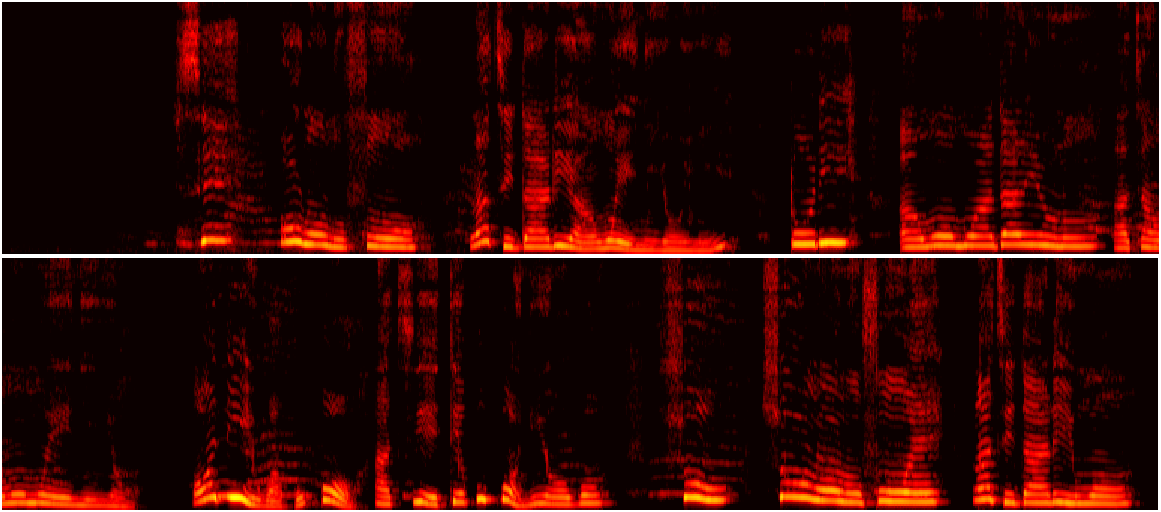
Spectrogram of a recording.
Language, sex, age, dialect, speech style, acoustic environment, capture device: Yoruba, female, 25-34, Nigeria - Lagos Yoruba, relaxed, silence, mobile / Linux / Chrome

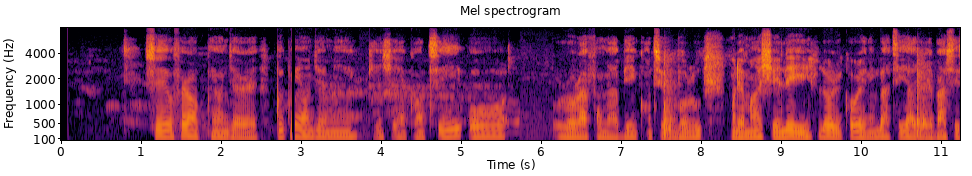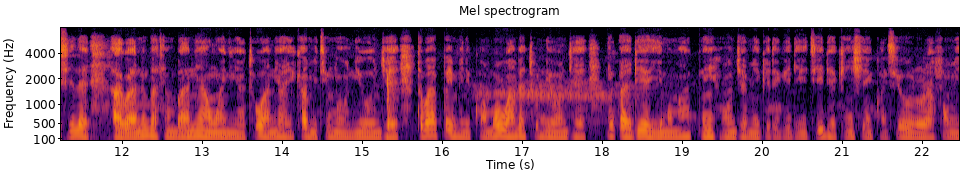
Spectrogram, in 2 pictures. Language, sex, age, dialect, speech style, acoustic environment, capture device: Yoruba, male, 25-34, Nigeria - Nigerian Standard, focused, nature, mobile / Linux / Chrome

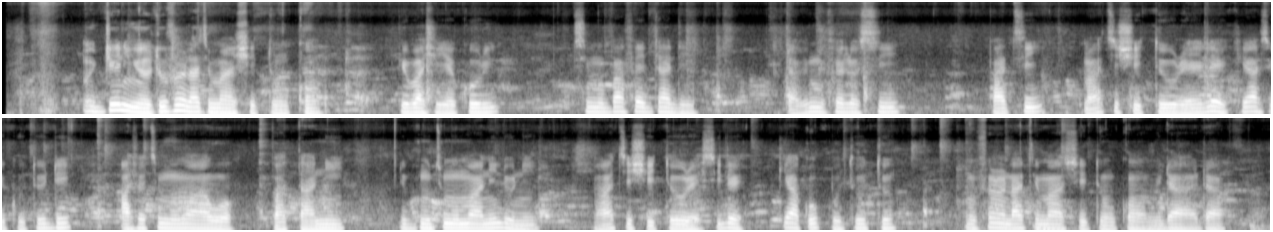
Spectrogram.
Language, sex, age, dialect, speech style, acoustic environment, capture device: Yoruba, male, 25-34, Nigeria - Lagos Yoruba, happy, nature; people talking, mobile / Linux / Chrome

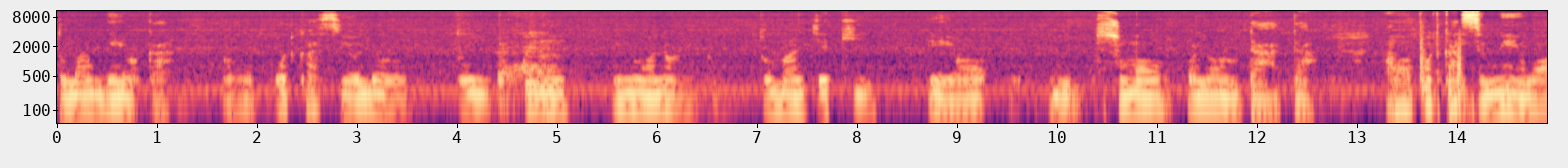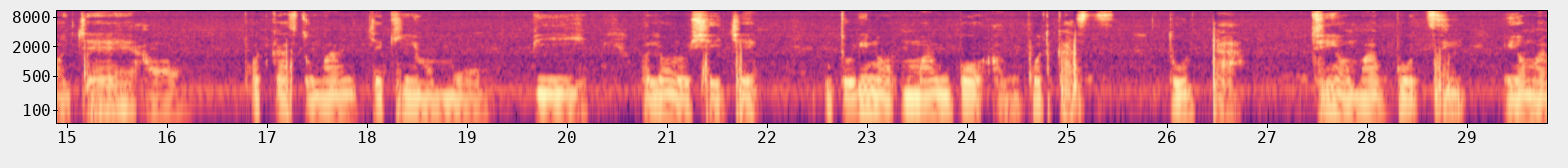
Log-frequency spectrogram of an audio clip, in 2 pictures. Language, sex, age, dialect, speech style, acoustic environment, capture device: Yoruba, male, 25-34, Nigeria - Nigerian Standard, relaxed, appliances, mobile / Linux / Chrome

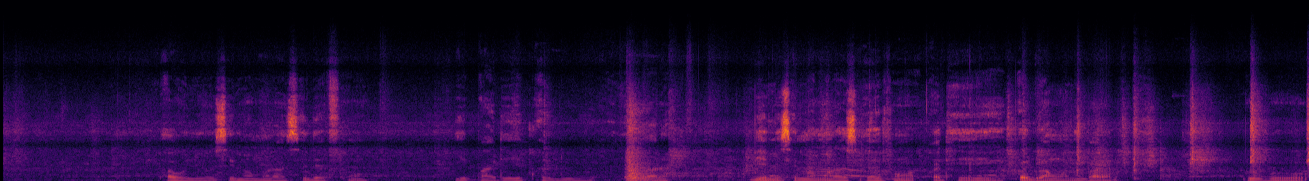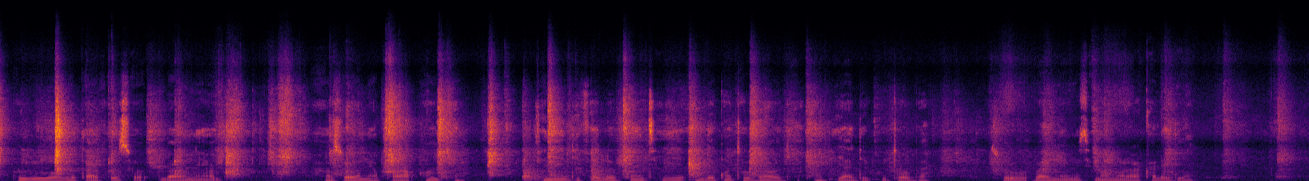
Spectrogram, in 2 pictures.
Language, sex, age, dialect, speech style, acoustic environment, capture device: Yoruba, male, 35-44, Nigeria - Lagos Yoruba, happy; excited, people talking; music, mobile / Linux / Chrome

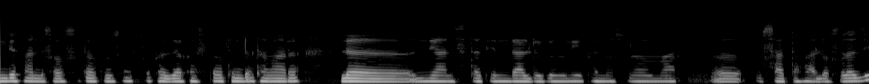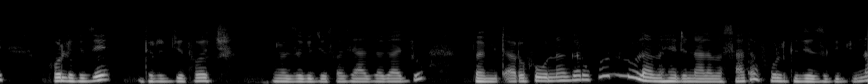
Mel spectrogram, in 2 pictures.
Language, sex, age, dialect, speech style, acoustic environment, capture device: Amharic, male, 25-34, Ethiopia - Addis Ababa, excited, silence, desktop / Linux / Chrome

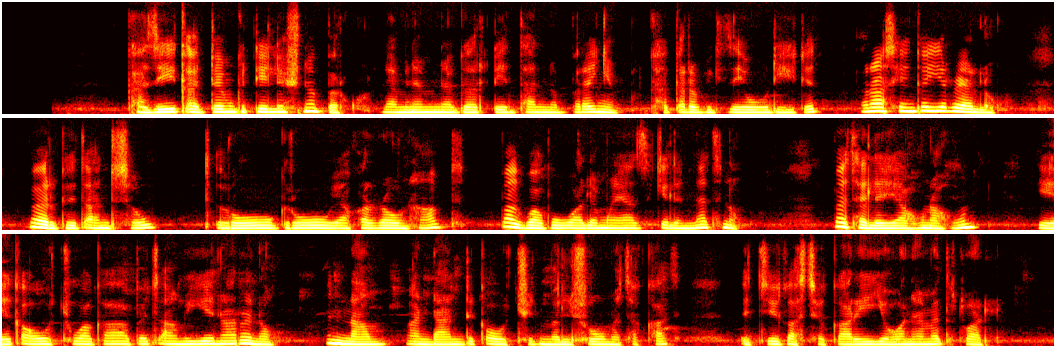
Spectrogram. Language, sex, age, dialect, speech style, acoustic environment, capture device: Amharic, female, 35-44, Ethiopia - Gondar, happy, silence, mobile / Linux / Chrome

